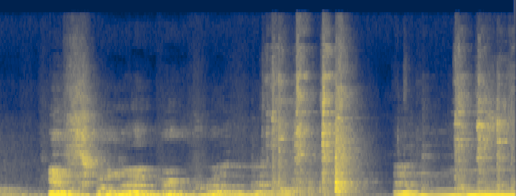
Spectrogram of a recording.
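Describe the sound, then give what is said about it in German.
Metal cutlery clatters and rattles as a drawer is rummaged through to find a knife, a busy jangle with a burst in the middle, while voices talk over it. “Ein Messer. Ein Messer. Ja. Guck mal da, Schubfach.”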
